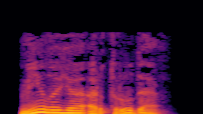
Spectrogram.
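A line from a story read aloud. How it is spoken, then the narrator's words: Persuasive voice. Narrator (Russian): убеждающим голосом говорил Танкред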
